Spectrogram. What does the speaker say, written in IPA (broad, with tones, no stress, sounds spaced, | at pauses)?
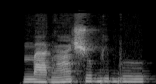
m a˨ ɡ ã˨˦ ʃ u˦ b i˦ b u˦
